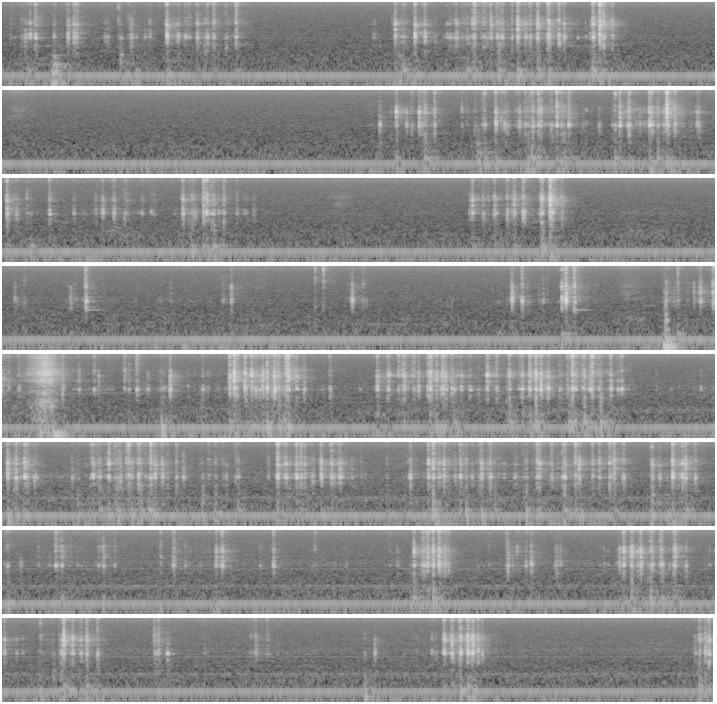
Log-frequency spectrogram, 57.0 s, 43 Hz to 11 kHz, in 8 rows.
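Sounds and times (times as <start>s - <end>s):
steady low hum: 0.0s - 57.0s
typing on computer keyboard: 0.1s - 2.5s, 3.8s - 6.2s, 10.9s - 16.8s, 18.9s - 20.0s, 21.5s - 22.4s, 24.5s - 25.1s, 26.4s - 27.3s, 28.1s - 34.8s, 35.6s - 45.6s, 46.6s - 51.7s, 52.4s - 52.7s, 53.5s - 54.8s, 56.8s - 57.0s.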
